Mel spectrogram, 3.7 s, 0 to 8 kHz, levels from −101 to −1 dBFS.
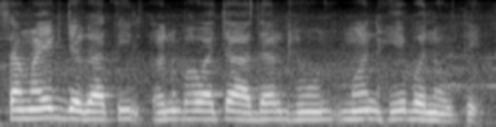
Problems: background sounds at intervals, background conversations at intervals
